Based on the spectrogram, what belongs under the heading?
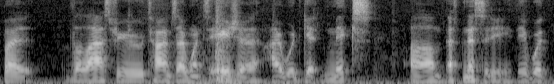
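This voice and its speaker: This American man in his thirties is a guest on a casual interview, relaxed and laughing easily, with plenty of ums. His voice is lowish and moves at a normal speed. There's a little hiss or hum in the audio.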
